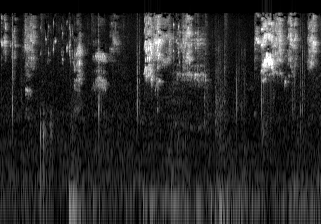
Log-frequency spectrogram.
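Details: High, rasping screeches from a male Stella's lorikeet (Charmosyna papou goliathina). Brief chips come first, then two longer, louder harsh bursts about two seconds apart, with soft low hum beneath.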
